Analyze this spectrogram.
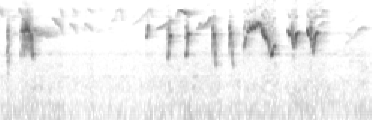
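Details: Striated grassbird song used to train and provoke other birds; a loud harsh opening burst, a pause, then a string of varied sharp whistled and slurred notes, rising and falling quickly.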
